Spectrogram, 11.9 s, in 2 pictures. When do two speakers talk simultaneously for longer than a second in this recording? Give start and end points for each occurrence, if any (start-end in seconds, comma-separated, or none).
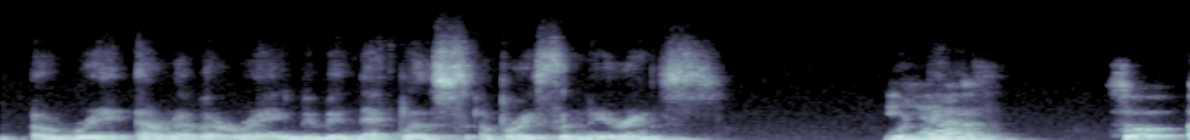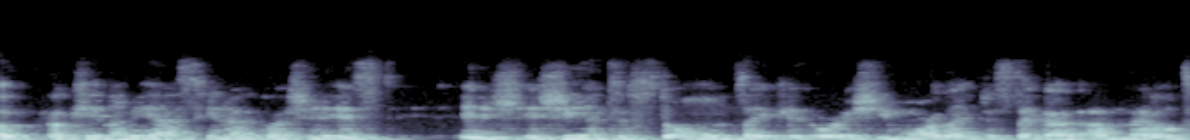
none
